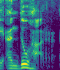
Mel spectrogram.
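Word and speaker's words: Andújar: Roll your R's when you say Andujar. I think he's going yard today. Miguel Andujar.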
